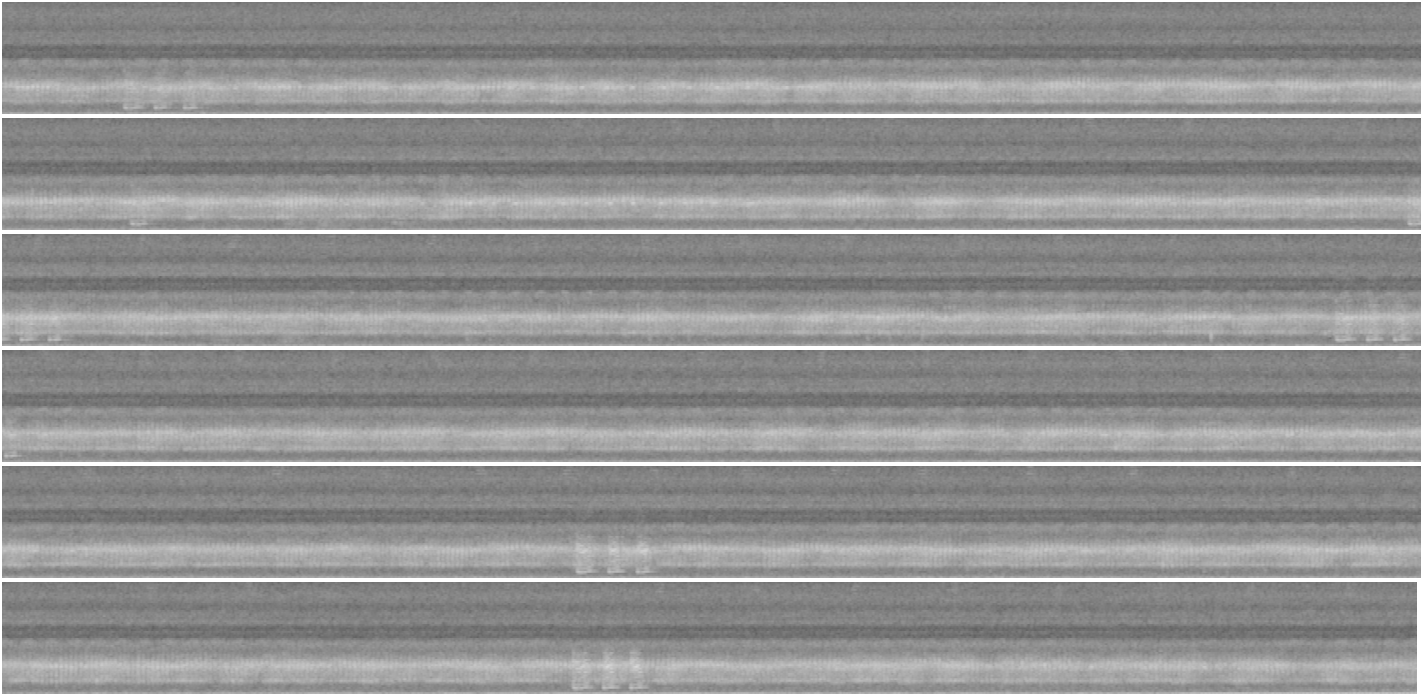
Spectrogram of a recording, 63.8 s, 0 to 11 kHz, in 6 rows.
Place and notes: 茅埔坑溼地, 南投縣埔里鎮桃米里 - In Wetland Park
Frogs chirping, In Wetland Park
Puli Township, 桃米巷11-3號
